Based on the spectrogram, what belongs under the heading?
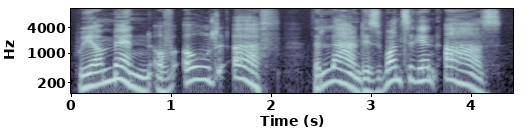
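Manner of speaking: high, exultant declaration; triumphant cry. A narrator's reading. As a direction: proclaim it high, claiming the land. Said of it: "cried Finn".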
